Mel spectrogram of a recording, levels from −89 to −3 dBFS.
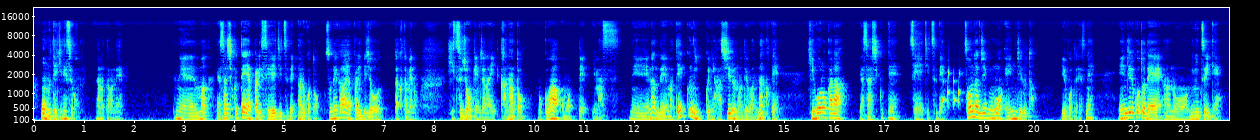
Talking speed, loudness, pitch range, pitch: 320 characters per minute, -32 LUFS, 95-140 Hz, 110 Hz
